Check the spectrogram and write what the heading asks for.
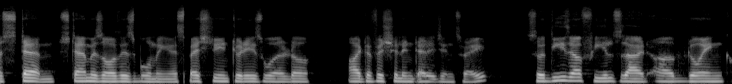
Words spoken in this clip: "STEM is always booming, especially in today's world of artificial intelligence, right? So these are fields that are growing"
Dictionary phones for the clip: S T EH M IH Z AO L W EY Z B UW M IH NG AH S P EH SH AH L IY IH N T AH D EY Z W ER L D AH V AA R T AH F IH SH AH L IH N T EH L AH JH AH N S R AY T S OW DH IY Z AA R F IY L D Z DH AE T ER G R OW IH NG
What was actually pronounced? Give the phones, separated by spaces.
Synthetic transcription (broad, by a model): S T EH M IH Z AO L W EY Z B UW M IH NG AH S P EH SH AH L IY IH N T AH D EY Z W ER L D AH V AA R T AH F IH SH AH L IH N T EH L AH JH AH N S R AY T S OW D IY Z AA R F IY L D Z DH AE T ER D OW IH NG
